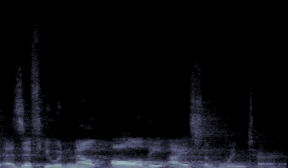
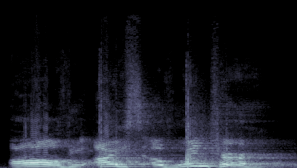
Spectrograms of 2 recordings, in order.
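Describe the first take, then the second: First: Said in the usual way. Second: Slow, louder and higher, swelling; "All the ice of winter" stretched out slowly and loud; emphatic. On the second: Shown as a demonstration. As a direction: lose yourself in the words. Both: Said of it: "you're losing yourself".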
